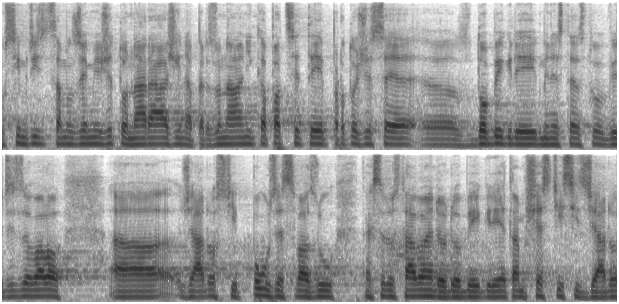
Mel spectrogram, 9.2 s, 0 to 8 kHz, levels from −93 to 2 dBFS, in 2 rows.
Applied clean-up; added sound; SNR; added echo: none; none; none; none.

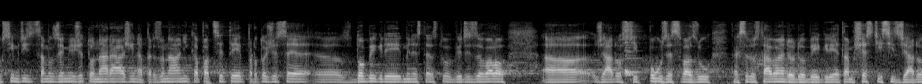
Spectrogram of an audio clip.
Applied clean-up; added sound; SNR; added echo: none; Cowbell; 12 dB; none.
